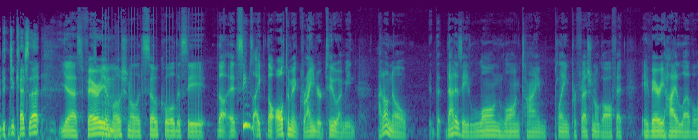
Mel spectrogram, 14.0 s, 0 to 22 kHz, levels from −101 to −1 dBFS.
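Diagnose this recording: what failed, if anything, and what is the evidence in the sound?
The driver or buffer stage shows periodic USB or driver dropouts from 2.04 to 4.47 s, ending just before "it seems like the". Roughly forty ticks recur every 64 ms, each about 2 ms of silence where a blocked transfer lost samples. The waveform shows evenly spaced gaps, and the spectrogram shows thin, regular broadband lines.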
